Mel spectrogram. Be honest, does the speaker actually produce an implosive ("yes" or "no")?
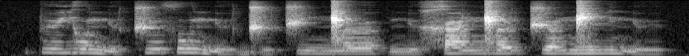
no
